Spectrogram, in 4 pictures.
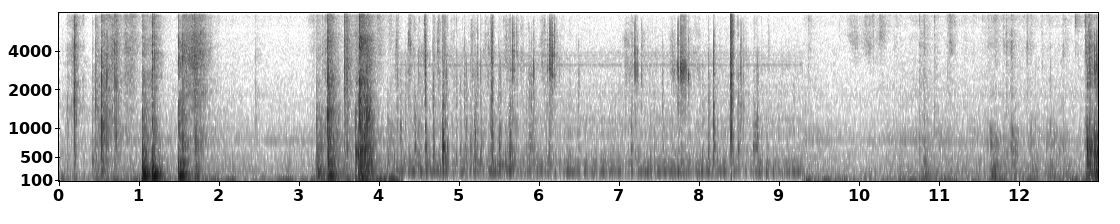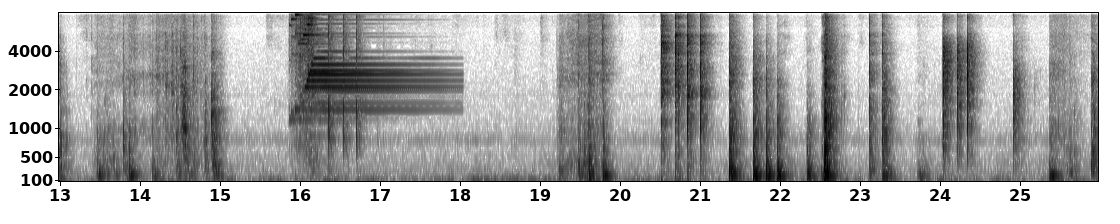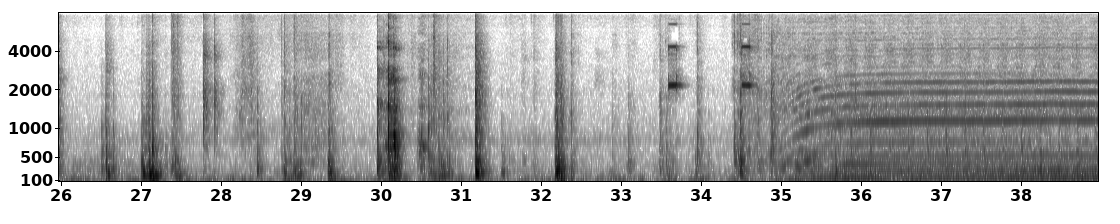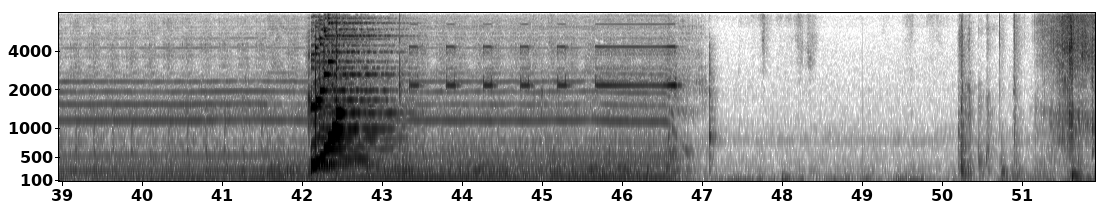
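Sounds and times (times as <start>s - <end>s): bright chime: 15.9s - 18.0s, 42.1s - 43.5s
toy microwave electric hum: 34.6s - 42.1s, 43.4s - 47.2s
button click: 42.1s - 43.4s.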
